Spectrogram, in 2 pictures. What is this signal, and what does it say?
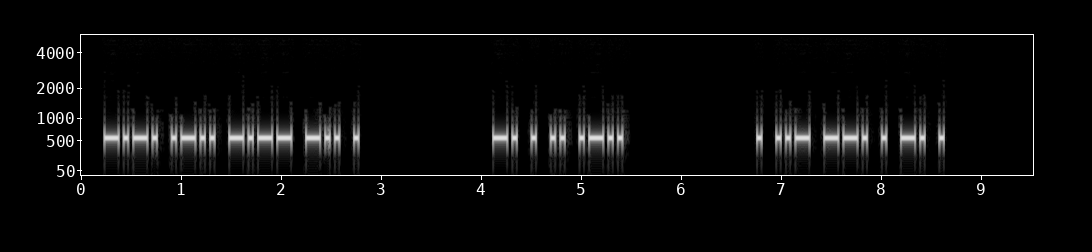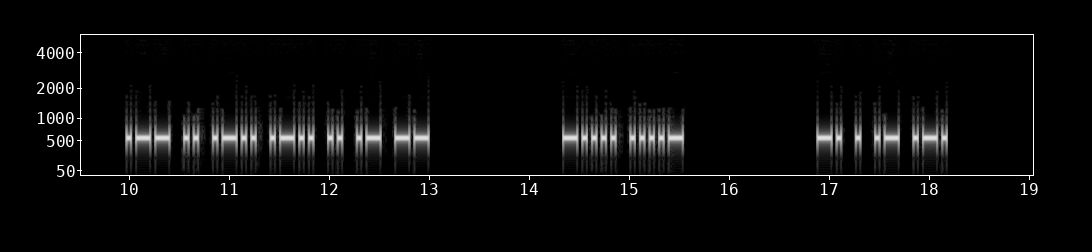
Morse code, heard as a keyed tone, about 25 wpm, 550 Hz. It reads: CLYDE NEIL EUGENE WILLIAM 64 NEAR
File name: Ultimate Word List / 25WPM Ultimate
